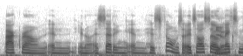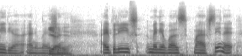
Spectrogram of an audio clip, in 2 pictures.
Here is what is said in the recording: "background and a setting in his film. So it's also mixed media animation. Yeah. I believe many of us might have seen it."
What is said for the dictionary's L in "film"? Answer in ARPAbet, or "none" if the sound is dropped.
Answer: L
